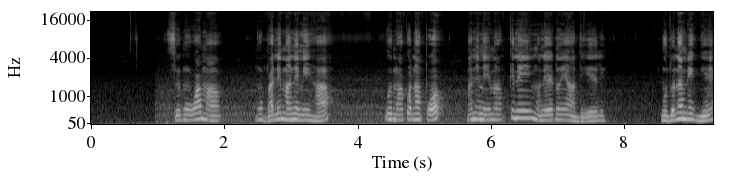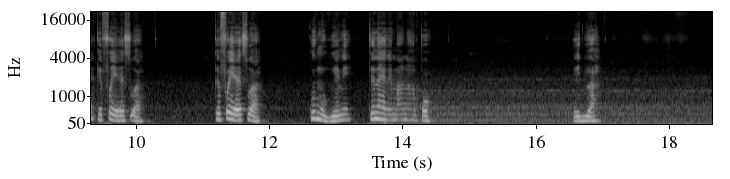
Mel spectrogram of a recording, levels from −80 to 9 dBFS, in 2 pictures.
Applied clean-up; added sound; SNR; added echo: none; Train; 19 dB; none.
